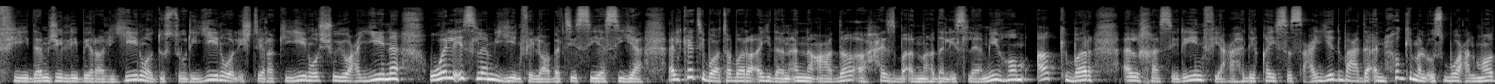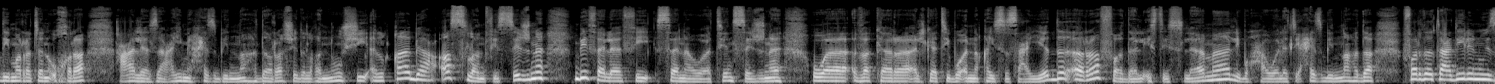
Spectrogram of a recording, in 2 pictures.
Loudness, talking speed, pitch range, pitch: -14 LUFS, 115 wpm, 140-200 Hz, 155 Hz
